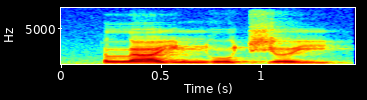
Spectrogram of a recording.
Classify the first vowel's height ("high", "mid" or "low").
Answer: low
